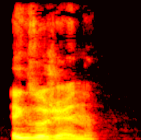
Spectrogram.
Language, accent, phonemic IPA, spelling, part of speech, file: French, France, /ɛɡ.zɔ.ʒɛn/, exogène, adjective, LL-Q150 (fra)-exogène.wav
- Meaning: exogenous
